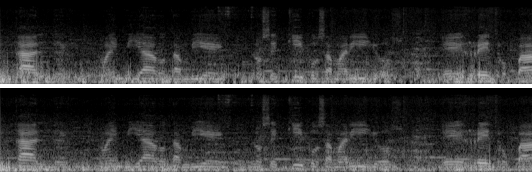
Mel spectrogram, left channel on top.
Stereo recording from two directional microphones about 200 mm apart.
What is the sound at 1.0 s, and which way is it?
Speech, 5° left (ahead or behind).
